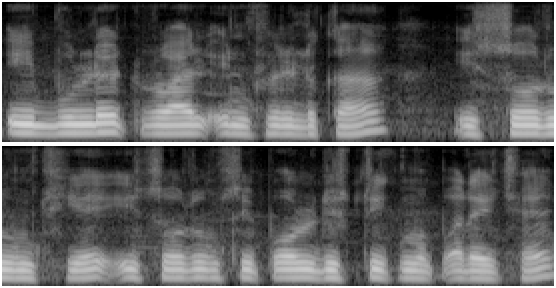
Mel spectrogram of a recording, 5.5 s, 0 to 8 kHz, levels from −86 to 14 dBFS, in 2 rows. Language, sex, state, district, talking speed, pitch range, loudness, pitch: Maithili, male, Bihar, Supaul, 160 wpm, 120-130 Hz, -15 LUFS, 125 Hz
